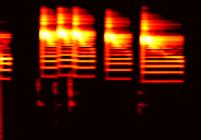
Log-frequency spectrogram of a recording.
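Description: Sampled clavinet-like note played high in Ableton Live's Simpler with warping off, so each note is sped up and short. A quick cluster of three plucked notes comes first, then two more single notes, the last a little lower.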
